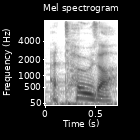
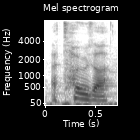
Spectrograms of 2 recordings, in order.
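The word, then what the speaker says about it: Atossa: the company's name is atoza i think that's how you pronounce it atozer therapeutics easiest way as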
